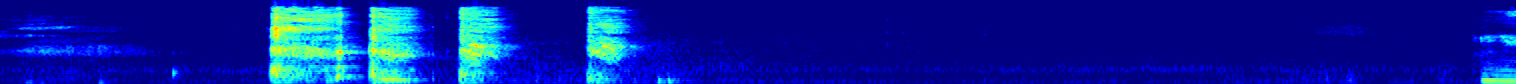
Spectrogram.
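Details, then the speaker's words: An adult woman smoker who has just woken up and craves a cigarette gives a run of about five harsh, forceful coughs that she says hurt; a smoker's morning cough. "to light this so I can stop coughing cuz it hurts"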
